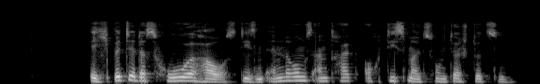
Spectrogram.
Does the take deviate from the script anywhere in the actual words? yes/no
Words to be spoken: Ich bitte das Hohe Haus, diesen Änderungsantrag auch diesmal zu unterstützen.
no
